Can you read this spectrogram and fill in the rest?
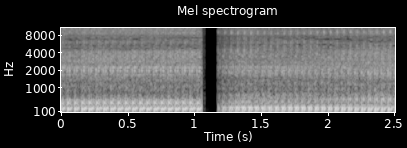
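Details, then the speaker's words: Gilera DNA scooter after carb upgrade, higher jets and a thicker new fuel line, warming at fast idle on the stand without an air box: crisp, regular firing pulses with no misfires or stumbles; idles cleanly, air box still to fit. "i mean you can hear it it sounds great at the moment but it obviously needs some restriction it needs an air box"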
